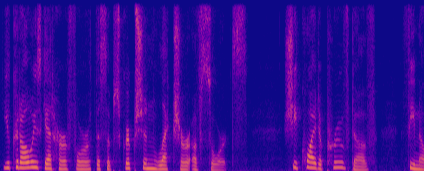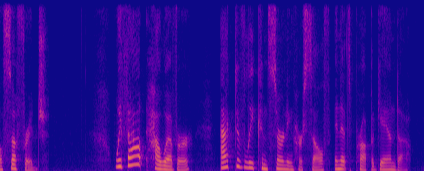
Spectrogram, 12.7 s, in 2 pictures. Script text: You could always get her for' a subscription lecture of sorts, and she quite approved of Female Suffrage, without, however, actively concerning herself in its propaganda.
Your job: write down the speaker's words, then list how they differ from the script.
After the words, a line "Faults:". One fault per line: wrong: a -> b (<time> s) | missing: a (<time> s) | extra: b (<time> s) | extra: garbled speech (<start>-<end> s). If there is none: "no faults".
You could always get her for' the subscription lecture of sorts, she quite approved of Female Suffrage, without, however, actively concerning herself in its propaganda.
Faults:
wrong: a -> the (1.4 s)
missing: and (3.7 s)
